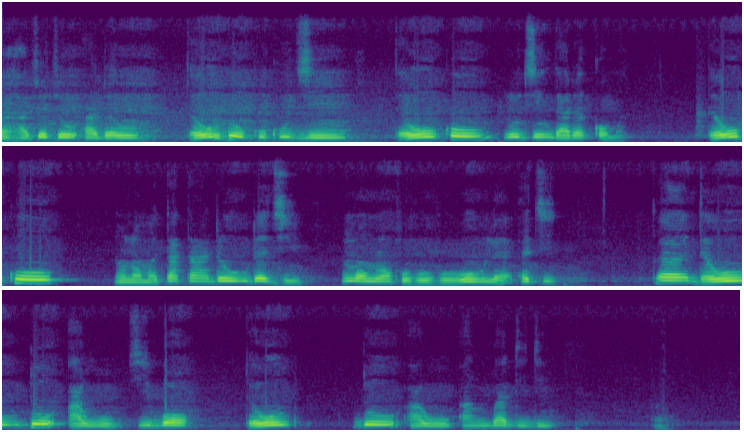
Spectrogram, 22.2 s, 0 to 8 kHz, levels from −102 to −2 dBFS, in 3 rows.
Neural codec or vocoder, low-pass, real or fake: none; 7.2 kHz; real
